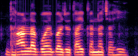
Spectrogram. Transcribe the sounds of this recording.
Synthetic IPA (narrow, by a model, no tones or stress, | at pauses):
d̪ʱaːnlaboːẽbəɾd͡ʒot̪aːikəɾnat͡ʃaːɦi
